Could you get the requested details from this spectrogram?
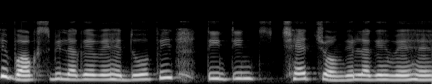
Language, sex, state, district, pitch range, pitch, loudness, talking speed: Hindi, female, Chhattisgarh, Korba, 215-265 Hz, 225 Hz, -17 LUFS, 195 wpm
